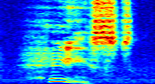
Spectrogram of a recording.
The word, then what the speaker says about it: haste: gotta bring this out haste okay that's a long a word with a silent e play is an A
